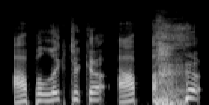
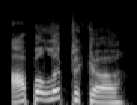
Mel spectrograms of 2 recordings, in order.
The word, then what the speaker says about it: Apocalyptica: Appalyptica. Sorry. Apocalyptica. Am I saying it right? They're a cello band. Interesting. Okay. It's like Apocalypse, but also Elliptica.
